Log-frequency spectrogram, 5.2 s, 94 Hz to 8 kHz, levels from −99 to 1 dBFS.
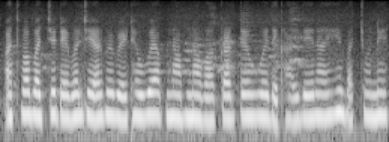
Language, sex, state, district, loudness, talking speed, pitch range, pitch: Hindi, female, Madhya Pradesh, Bhopal, -13 LUFS, 195 wpm, 200-215 Hz, 210 Hz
